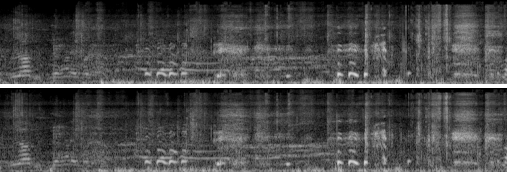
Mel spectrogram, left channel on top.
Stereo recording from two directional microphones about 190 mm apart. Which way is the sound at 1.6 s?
15° right (ahead or behind).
